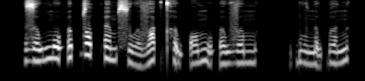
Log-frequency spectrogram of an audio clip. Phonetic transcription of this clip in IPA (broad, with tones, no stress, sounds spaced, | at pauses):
z ə˨˦ w m o˧ ʔ ə˦˥ p̚ z ɔ˦˥ t̚ ʔ ɛ˨˦ m s u˨˩ ə̯ v a˦˥ k̚ t̪ʰ ə̰˧˨ w ʔ ɔ˨˦ m ṵ˧˨ ʔ ə˧ w v ə˧ m | ɓ u˨˩ n ə̰˧˨ w ɓ ə˨˦ n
